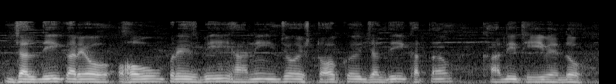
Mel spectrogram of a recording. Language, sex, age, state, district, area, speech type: Sindhi, male, 30-45, Gujarat, Surat, urban, read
